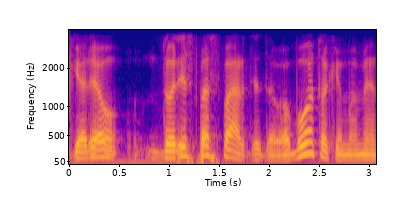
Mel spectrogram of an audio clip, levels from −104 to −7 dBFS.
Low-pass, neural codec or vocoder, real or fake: 3.6 kHz; none; real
